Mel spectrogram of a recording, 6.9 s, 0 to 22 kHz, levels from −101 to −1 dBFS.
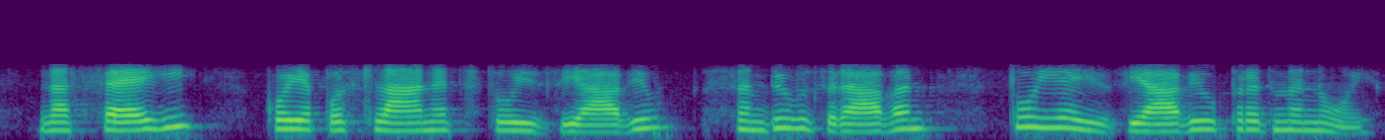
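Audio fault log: throughout iLBC codec: the speech sits in a 250 Hz to 3.4 kHz band and sounds plainly rough and synthetic, which fits iLBC's 15.2 kbps mode with 20 ms frames, each coded independently. A clean telephone band-limit would sound dull but natural.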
